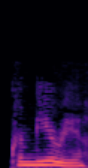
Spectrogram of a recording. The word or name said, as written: krameria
